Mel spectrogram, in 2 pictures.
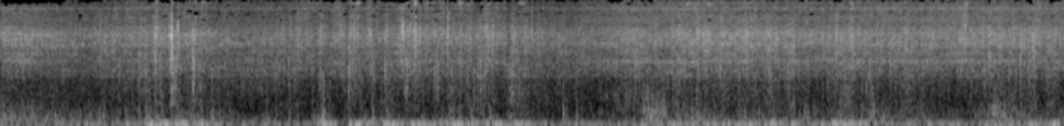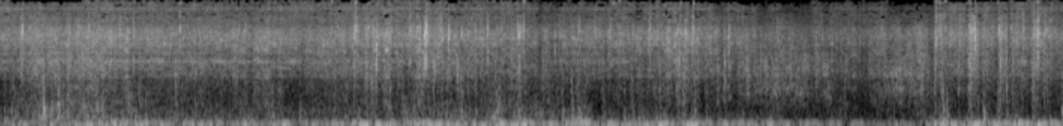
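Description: Bicycle tyres crunch and rattle over dirt and stones.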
